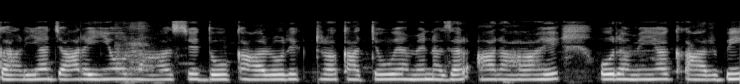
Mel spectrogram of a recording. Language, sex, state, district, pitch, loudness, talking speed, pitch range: Hindi, female, Maharashtra, Chandrapur, 230 Hz, -15 LUFS, 195 wpm, 230-240 Hz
